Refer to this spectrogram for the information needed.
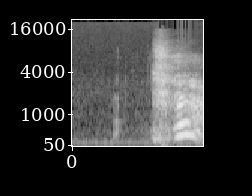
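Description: A single loud sneeze, preceded by a quick faint intake of breath, bursts out sharply and trails off with a breathy, slightly voiced tail.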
